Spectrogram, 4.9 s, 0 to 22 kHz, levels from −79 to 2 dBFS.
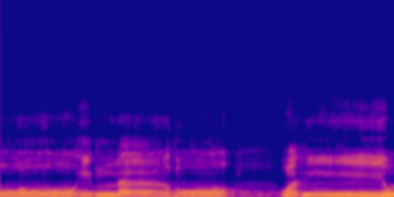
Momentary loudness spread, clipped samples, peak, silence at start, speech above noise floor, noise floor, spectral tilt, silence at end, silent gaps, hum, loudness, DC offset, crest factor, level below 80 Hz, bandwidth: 6 LU; under 0.1%; -14 dBFS; 0 s; 25 dB; -49 dBFS; -6 dB/octave; 0 s; none; none; -27 LUFS; under 0.1%; 12 dB; -72 dBFS; 10.5 kHz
